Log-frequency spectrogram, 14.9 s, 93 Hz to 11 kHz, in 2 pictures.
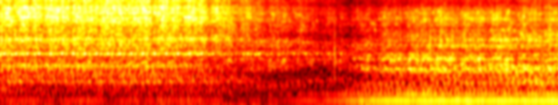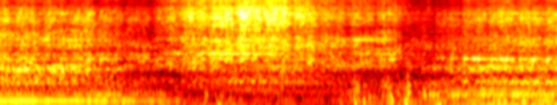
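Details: BMW E90 325d with N57 diesel at idle: a loud, steady tick about three per second over a low drone; diagnostic tool shows no fault codes; owner suspects the lifters.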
